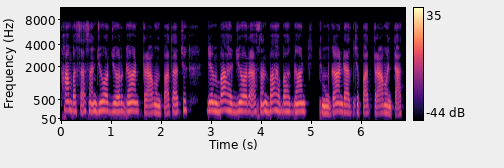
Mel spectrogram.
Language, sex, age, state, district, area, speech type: Kashmiri, female, 18-30, Jammu and Kashmir, Bandipora, rural, spontaneous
